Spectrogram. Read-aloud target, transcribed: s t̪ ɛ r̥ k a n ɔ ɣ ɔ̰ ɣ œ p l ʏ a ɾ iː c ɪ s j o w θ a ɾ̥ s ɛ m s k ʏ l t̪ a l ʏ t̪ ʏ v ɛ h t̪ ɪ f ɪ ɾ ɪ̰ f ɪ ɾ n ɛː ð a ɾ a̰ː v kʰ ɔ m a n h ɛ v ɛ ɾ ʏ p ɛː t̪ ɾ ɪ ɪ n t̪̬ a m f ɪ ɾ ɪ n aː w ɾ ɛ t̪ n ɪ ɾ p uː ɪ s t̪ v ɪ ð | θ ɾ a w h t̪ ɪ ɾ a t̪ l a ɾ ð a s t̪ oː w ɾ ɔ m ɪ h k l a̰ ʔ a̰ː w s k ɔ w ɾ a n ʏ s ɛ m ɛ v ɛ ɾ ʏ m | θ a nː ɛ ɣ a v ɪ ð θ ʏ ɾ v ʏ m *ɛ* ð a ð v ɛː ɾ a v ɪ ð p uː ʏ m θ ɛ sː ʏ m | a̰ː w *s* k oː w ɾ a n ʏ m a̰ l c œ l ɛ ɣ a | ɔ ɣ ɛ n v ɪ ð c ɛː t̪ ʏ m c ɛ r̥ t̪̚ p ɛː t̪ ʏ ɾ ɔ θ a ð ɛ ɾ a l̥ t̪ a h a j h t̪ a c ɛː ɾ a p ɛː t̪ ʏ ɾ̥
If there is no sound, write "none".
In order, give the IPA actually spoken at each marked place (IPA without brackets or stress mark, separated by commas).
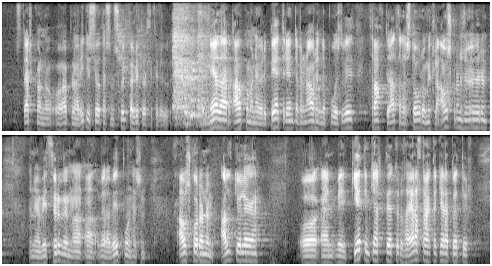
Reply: a, s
